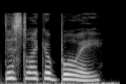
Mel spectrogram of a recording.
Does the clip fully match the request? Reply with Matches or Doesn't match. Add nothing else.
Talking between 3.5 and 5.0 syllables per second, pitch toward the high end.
Matches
